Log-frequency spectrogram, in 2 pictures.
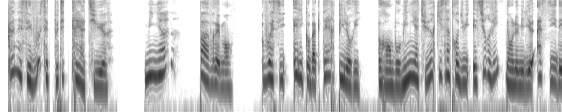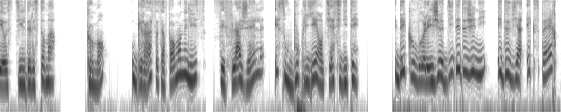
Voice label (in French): VOIX JOUEE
